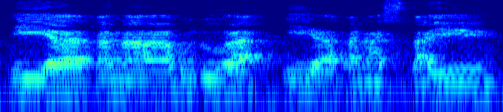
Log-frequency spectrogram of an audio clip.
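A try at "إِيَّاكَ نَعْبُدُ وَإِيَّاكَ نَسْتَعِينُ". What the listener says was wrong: Iyyaka na'budu wa iyyaka nasta'in. Pakai nun, bukan pakai mim. Nasta'in, bukan nasta'in, bukan.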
